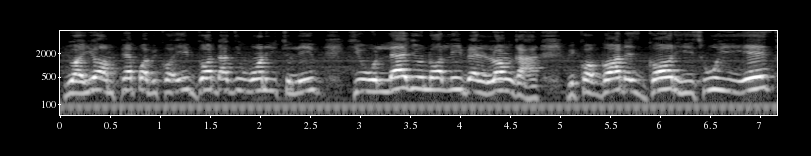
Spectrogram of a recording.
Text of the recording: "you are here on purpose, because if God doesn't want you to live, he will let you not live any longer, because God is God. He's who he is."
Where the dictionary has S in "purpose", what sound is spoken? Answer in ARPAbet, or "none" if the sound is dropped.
none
